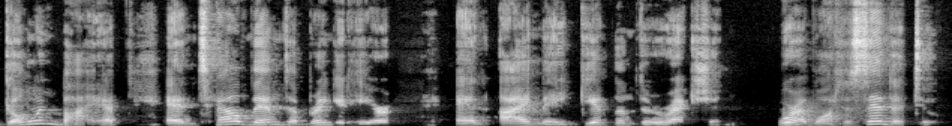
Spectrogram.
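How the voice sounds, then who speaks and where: A storyteller voicing an overjoyed, excitable old gentleman who gushes and whoops in a storybook reading. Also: medium pitch, moderate pace, voice pushed up, close to an everyday voice. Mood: delighted, earnest. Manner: exclamatory, whooping, gushing.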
